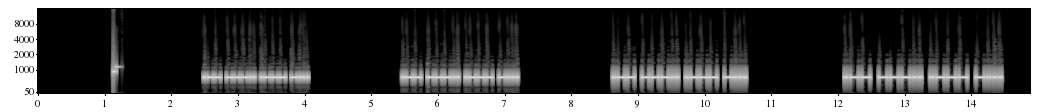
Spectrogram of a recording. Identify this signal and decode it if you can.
Morse code, heard as a keyed tone, about 34 wpm, 700 Hz. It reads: W8JB W8JB W8JB W8JB
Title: Speed Racing - USA 1x2 Call Signs 28wpm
